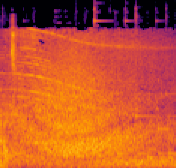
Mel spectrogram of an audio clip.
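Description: Twin-engine jet airliner flying overhead: a steady jet roar with a high whine that falls in pitch as it passes.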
